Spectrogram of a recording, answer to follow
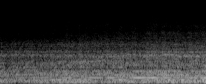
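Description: Viola, cello and double bass bowing sustained notes together in a dense, grinding cluster that swells louder.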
